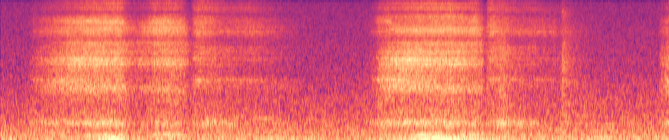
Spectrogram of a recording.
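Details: Sleeping pit bull snoring in two long, rough breaths, each a broad raspy hiss with a low rumbling undertone, separated by quieter breathing.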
